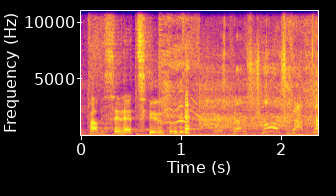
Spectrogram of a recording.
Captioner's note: host laughs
